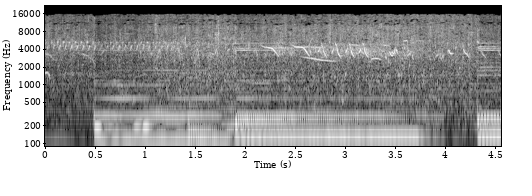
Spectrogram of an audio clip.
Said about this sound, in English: Allow your thoughts to float as the birds chirp.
